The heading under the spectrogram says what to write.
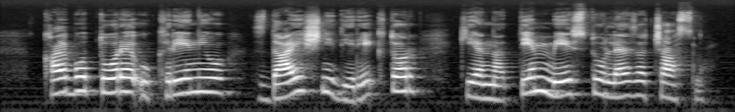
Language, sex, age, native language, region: Slovenian, female, 30-49, Slovenian, Drava region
